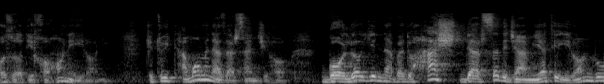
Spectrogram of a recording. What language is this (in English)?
Persian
